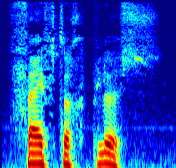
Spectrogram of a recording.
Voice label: 50 plus, Dutch

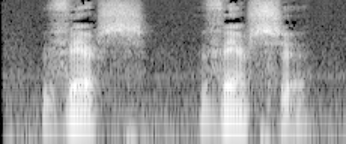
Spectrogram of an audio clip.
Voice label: "vers verse", Dutch

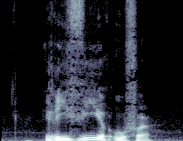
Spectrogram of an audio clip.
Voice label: "rivieroever", Dutch

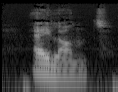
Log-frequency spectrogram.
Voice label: "eiland", Dutch

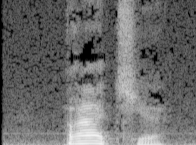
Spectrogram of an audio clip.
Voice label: "praatje", Dutch

